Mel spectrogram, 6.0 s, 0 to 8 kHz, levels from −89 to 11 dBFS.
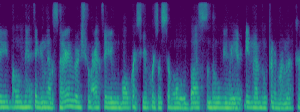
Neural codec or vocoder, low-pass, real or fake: codec, 16 kHz, 1 kbps, FreqCodec, smaller model; 7.2 kHz; fake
